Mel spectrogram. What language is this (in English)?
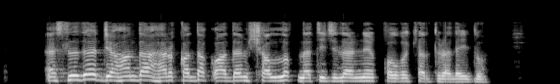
Uyghur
